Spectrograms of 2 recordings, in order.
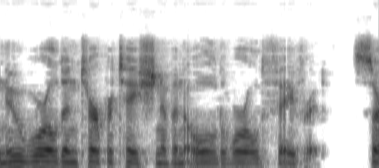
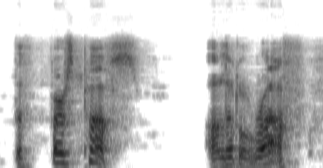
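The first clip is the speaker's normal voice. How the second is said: snickering; 6 semitones higher than usual. A narrator's reading. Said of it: "he snickered at his own explanation".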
